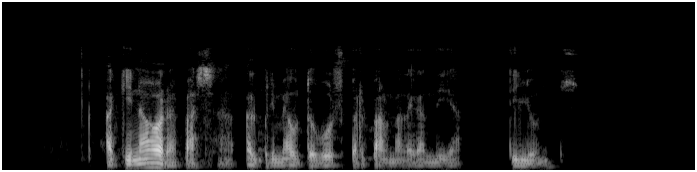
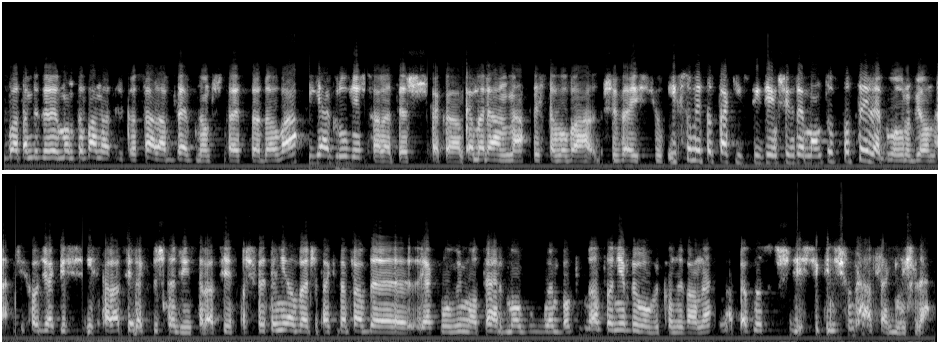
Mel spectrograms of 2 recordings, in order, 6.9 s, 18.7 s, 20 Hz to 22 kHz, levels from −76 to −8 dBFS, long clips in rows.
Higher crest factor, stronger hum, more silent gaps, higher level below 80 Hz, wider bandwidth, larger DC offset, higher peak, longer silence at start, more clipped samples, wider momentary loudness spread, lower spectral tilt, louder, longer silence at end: first, 26 dB vs 20 dB; neither; first, 4.90-5.06 s vs none; second, -68 dBFS vs -62 dBFS; second, 7.8 kHz vs 9.6 kHz; neither; second, -8 dBFS vs 0 dBFS; first, 1.05 s vs 0 s; neither; first, 20 LU vs 8 LU; first, -6 dB/octave vs -3.5 dB/octave; second, -32 LUFS vs -19 LUFS; first, 1.2 s vs 0.05 s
